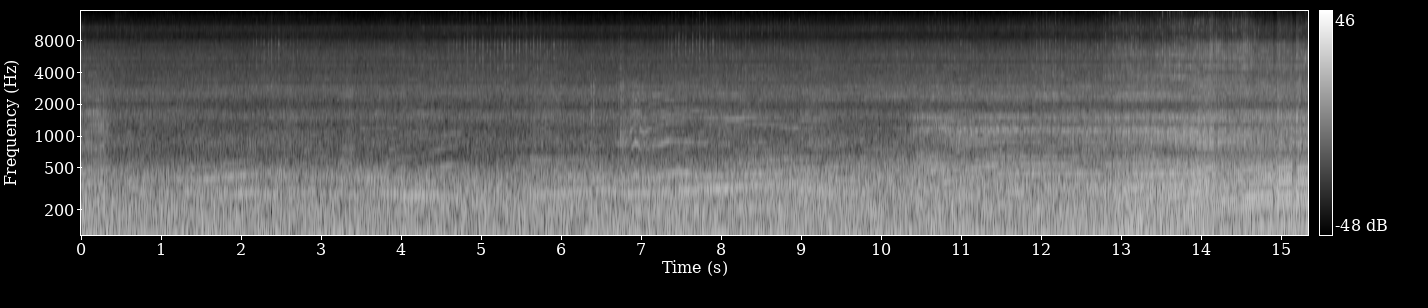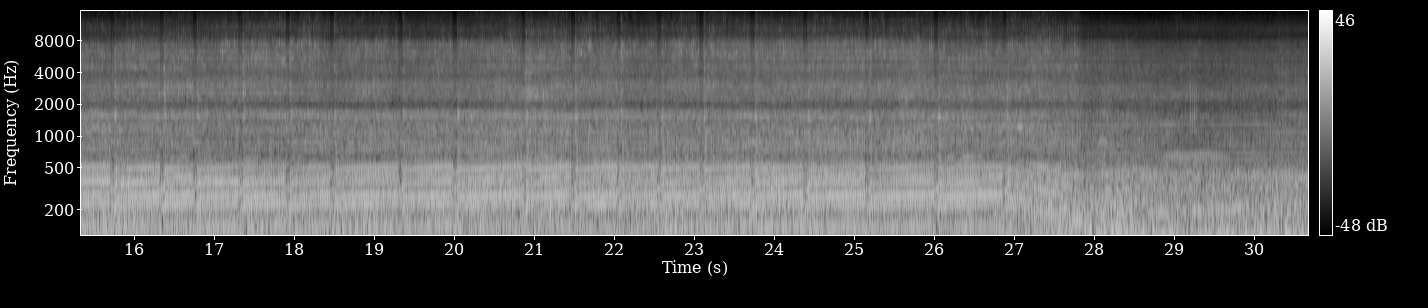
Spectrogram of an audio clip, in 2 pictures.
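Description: Sport-bike engines in a large group ride, heard from one of the bikes at speed: an engine's pitch climbs about ten seconds in, holds a steady drone for some fifteen seconds, then drops away near the end.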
